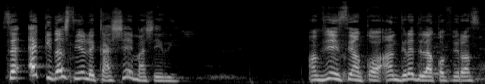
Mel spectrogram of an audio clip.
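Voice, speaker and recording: A woman's voice: mid-range voice, animated, quick pace. A woman giving mocking, repetitive live-stream commentary, often laughing as she talks. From Ivory Coast. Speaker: social media commentator.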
